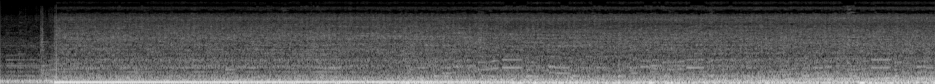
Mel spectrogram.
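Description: A 1962 Ford Falcon with a newly installed engine runs steadily on a test drive, a loud continuous engine drone with a strong low hum and faint road noise, no talking.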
